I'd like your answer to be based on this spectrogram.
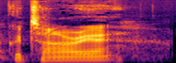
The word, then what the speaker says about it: Querétaro: Querétaro, was it? Is that how you pronounce it? – Yeah. – Querétaro.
